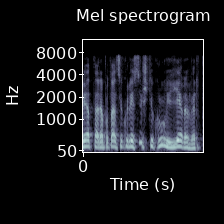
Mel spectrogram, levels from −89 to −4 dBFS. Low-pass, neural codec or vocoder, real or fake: 7.2 kHz; codec, 16 kHz, 8 kbps, FunCodec, trained on LibriTTS, 25 frames a second; fake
